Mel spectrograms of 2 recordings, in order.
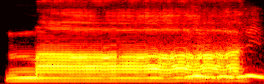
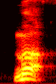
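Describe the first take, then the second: First: The pitch stays high and level throughout. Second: The pitch dips down and then rises again. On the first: "like that, right? Just one pitch" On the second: "your voice kind of goes down and then up again"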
